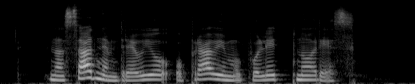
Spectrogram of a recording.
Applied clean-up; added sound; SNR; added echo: none; none; none; none.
